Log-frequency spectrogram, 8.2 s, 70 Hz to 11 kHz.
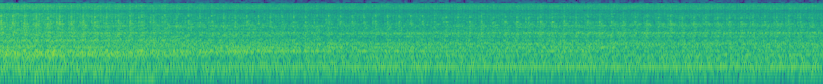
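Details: Skoda Fabia 2 1.4 petrol at idle after Ceratec treatment: steady light ticking knock at roughly three per second over a smooth idle; engine knock of unknown origin.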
